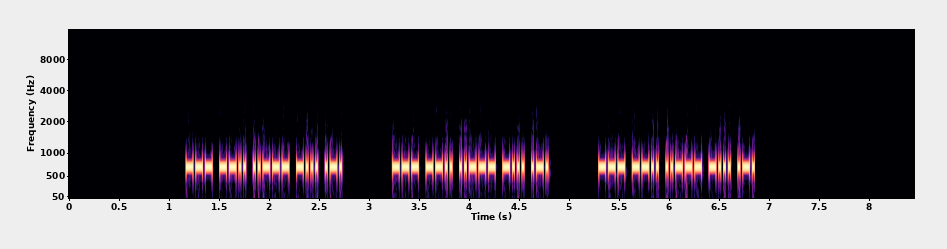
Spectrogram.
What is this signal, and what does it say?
Morse code, heard as a keyed tone, about 52 wpm, 700 Hz. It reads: OZ2BR OZ2BR OZ2BR
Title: DXCC-100 Call Signs - 5 Characters - Repeated 3x - 50wpm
